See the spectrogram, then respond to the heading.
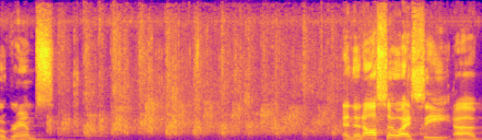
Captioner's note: applause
